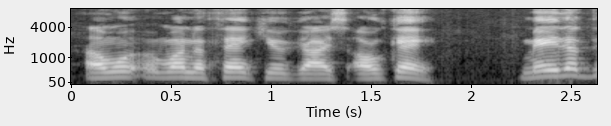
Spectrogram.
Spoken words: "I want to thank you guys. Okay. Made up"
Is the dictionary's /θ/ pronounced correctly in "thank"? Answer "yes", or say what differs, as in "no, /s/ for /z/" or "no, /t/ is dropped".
yes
